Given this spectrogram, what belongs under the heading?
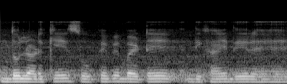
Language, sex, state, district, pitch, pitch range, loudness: Hindi, male, Maharashtra, Gondia, 130 Hz, 125-135 Hz, -17 LUFS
